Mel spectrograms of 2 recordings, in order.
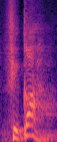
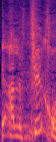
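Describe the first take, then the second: First: A vowel is inserted, splitting the word into two syllables. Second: The word ends in a clipped final consonant cluster. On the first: This is the everyday form used in society. "वैसे फिकाह, ... आम चलता है" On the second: This is the original dictionary pronunciation. "अल-फिक़्ह हो इसे बोलते हैं"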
